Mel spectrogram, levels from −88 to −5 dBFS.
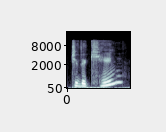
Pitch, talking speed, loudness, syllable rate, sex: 265 Hz, 225 wpm, -14 LUFS, 5.5 syllables/s, female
